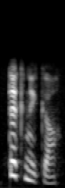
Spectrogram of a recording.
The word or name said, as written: tecnica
